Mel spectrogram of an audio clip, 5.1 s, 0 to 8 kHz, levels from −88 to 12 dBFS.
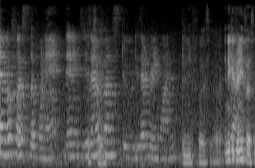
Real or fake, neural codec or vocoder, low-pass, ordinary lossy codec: real; none; 7.2 kHz; none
